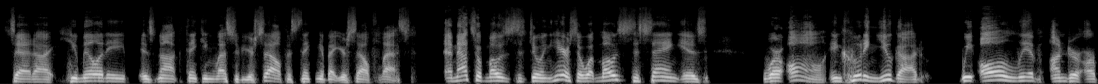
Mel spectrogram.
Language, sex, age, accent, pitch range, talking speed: English, male, 50-69, American, 130-165 Hz, 200 wpm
